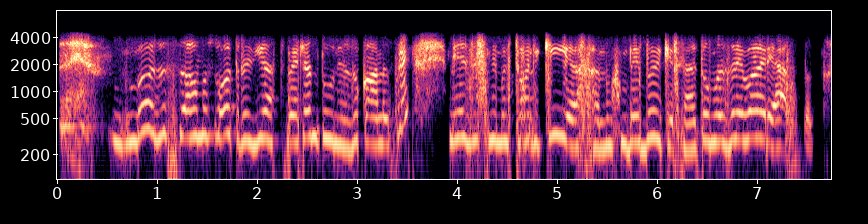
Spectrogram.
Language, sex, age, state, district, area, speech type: Kashmiri, female, 18-30, Jammu and Kashmir, Ganderbal, rural, conversation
